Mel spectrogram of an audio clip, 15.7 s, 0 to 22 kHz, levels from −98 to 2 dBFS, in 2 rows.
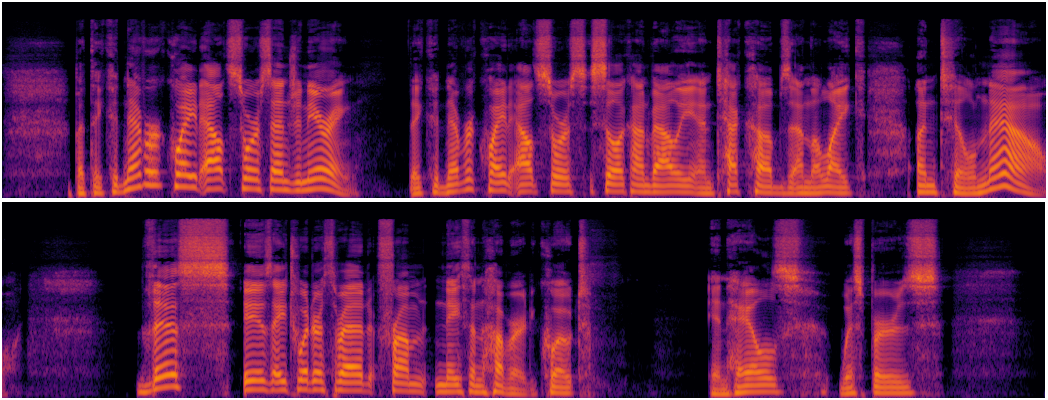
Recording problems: none

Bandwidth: 15 kHz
